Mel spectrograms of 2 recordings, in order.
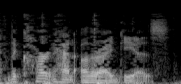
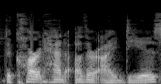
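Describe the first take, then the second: First: Said in the usual way. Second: Lifted, playful storybook phrasing; high language. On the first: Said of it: "I kinda wanna say". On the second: Shown as a demonstration. Author shows the fancier line, lightly lifted. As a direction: tease the personified cart. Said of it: "high language".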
